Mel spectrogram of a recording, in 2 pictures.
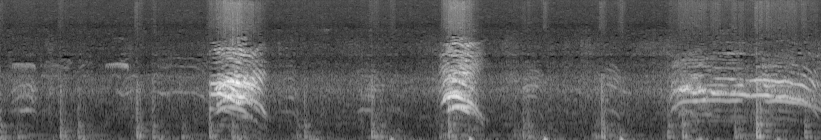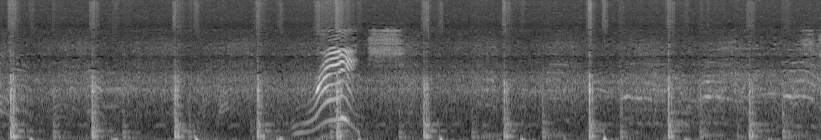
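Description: Dragon boat crew racing: a quick, steady rhythm of short knocks from the race stroke over rushing water. Loud shouted calls come every few seconds, one longer one near the middle.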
